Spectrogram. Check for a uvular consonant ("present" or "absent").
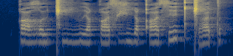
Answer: present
